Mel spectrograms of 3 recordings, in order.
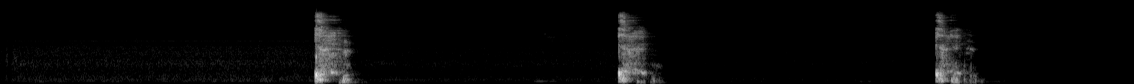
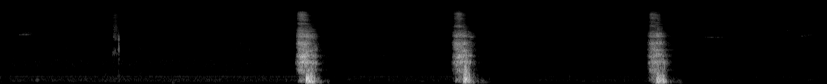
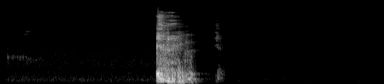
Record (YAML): three_cough_length: 11.3 s
three_cough_amplitude: 32768
three_cough_signal_mean_std_ratio: 0.17
exhalation_length: 8.3 s
exhalation_amplitude: 27808
exhalation_signal_mean_std_ratio: 0.19
cough_length: 3.8 s
cough_amplitude: 32767
cough_signal_mean_std_ratio: 0.21
survey_phase: beta (2021-08-13 to 2022-03-07)
age: 45-64
gender: Female
wearing_mask: 'No'
symptom_none: true
symptom_onset: 3 days
smoker_status: Never smoked
respiratory_condition_asthma: false
respiratory_condition_other: false
recruitment_source: REACT
submission_delay: 2 days
covid_test_result: Negative
covid_test_method: RT-qPCR
influenza_a_test_result: Negative
influenza_b_test_result: Negative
